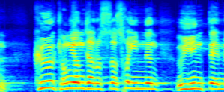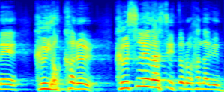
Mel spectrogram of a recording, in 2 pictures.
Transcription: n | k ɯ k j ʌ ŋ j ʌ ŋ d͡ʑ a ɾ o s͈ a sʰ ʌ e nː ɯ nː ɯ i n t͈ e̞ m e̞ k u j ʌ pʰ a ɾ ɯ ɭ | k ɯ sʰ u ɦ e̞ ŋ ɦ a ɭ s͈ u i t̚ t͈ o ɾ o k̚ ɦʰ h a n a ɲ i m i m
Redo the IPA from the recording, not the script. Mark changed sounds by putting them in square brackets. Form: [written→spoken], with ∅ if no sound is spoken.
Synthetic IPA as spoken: n | k ɯ k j ʌ ŋ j ʌ ŋ d͡ʑ a ɾ o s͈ [a→ʌ] sʰ ʌ [e→i] nː ɯ [nː→n] ɯ i n t͈ e̞ m e̞ k [u→ɯ] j ʌ [pʰ→kʰ] a ɾ ɯ ɭ | k ɯ sʰ u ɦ e̞ ŋ ɦ a ɭ s͈ u i t̚ t͈ o ɾ o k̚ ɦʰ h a n a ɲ i m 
